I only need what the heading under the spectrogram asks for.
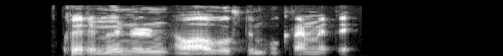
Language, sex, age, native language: Icelandic, male, 50-59, Icelandic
